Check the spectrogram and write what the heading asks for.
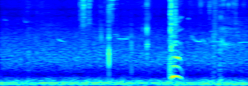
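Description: Footsteps on a wet gravel path while stepping around puddles, over a steady low rumble. There is a short vocal sound near the end.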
